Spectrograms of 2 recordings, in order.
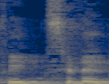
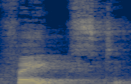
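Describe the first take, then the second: First: The word ends with a d sound. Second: The word ends with a t sound. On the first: The speaker calls it wrong. "ఫిక్స్డ్ కాదు" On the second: The speaker calls it right. "ట గా change అవుతుందని గుర్తుంచుకోవాలి"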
